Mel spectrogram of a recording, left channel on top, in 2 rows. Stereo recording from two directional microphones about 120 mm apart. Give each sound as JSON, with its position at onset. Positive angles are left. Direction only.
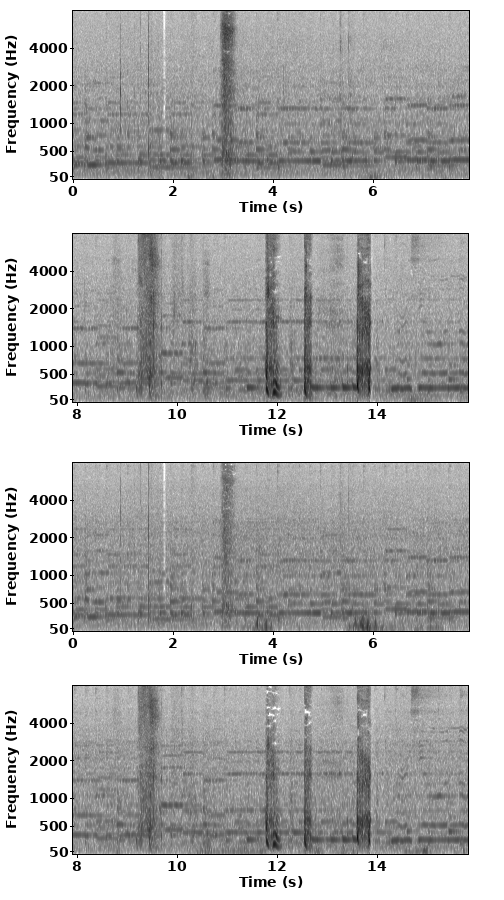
{"t": 3.0, "sound": "music", "side_deg": 20}
{"t": 9.2, "sound": "music", "side_deg": 5}
{"t": 11.7, "sound": "music", "side_deg": 30}
{"t": 12.5, "sound": "cough", "side_deg": 15}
